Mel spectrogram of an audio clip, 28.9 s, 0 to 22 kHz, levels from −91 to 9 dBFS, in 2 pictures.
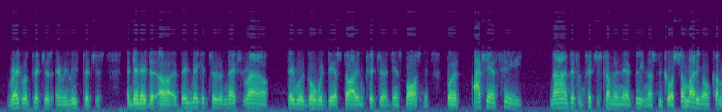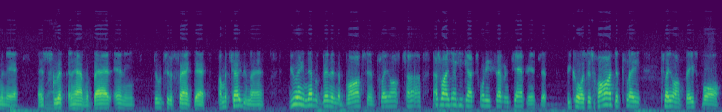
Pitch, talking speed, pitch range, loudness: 115 Hz, 170 wpm, 100-135 Hz, -22 LUFS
